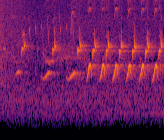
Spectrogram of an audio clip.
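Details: Northern cardinal (Cardinalis cardinalis) sings its "birdie, birdie" song, a fast series of clear, downslurred whistles about four per second, after softer high chirps; this song claims territory and tells other cardinals to back off.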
